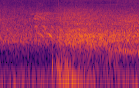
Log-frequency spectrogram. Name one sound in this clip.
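Bodies thud heavily onto a hard floor.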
